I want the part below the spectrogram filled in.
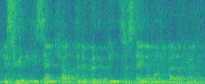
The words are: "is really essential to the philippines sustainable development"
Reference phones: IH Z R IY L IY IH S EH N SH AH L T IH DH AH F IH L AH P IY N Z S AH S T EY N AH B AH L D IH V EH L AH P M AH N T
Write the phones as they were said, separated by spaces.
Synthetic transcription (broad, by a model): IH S R IY L IY IH S EH N SH AH L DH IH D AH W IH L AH B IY N S AH S T EY N AH B AH L D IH V EH L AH P M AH N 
